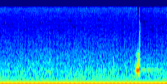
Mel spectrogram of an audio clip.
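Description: A pause in speech with a steady low hum on the microphone line, then a short voice sound from the man at the microphone near the end.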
